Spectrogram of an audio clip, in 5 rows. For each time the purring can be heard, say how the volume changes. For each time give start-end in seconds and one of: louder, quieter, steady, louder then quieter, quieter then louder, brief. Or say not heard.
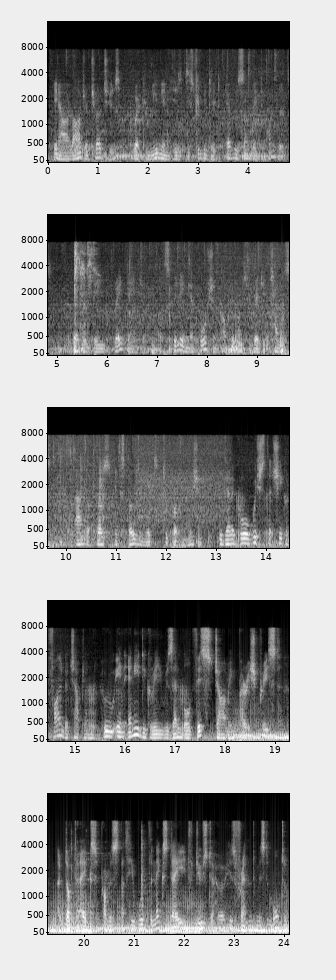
0.0-24.0 louder.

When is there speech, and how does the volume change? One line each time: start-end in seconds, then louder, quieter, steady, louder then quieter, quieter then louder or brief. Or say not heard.
0.0-24.0 louder.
